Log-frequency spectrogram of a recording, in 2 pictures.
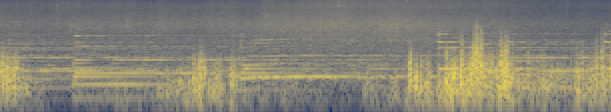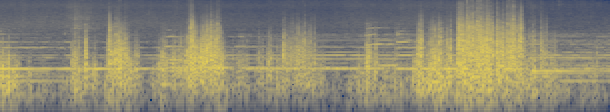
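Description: Background music with sustained held chords. From about four seconds in, repeated gusts of strong wind buffet the microphone in loud, rough surges.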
